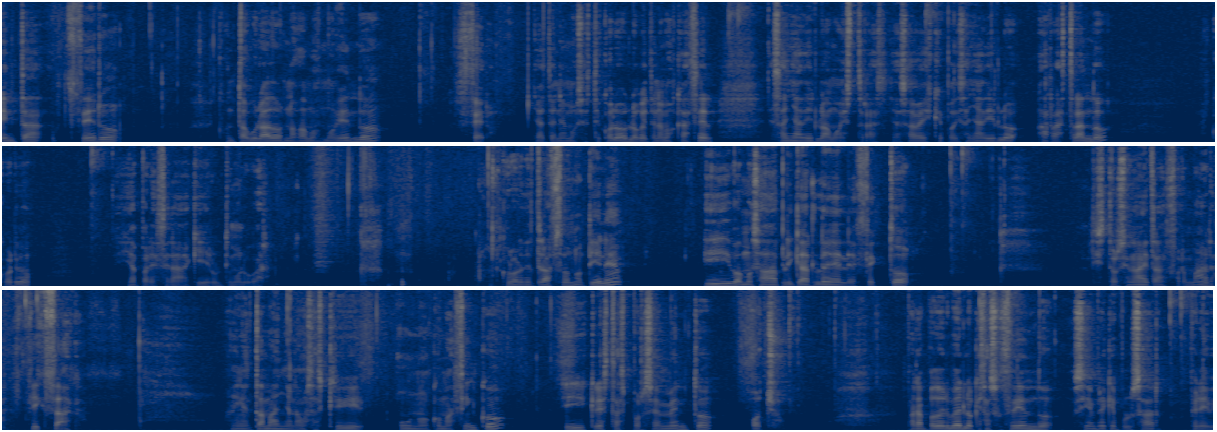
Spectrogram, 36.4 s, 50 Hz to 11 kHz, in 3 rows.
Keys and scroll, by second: 0.0-0.3 typing, 2.0 Tab, 2.2-3.1 typing, 4.2 Tab, 4.4 0, 4.6 Tab, 27.4-28.9 typing, 29.6 Tab, 31.0 Tab, 32.2 8, 32.6 Tab.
